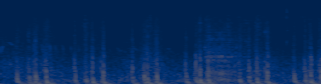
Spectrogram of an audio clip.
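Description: Horse hooves thud in a steady galloping rhythm as a rider travels across the countryside of England in Assassin's Creed Valhalla, close and continuous, with a brief whinny.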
